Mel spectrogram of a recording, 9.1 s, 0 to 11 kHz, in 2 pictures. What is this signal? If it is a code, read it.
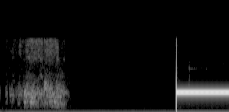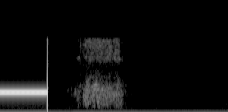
Ringback tone (North America), 440 + 480 Hz.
